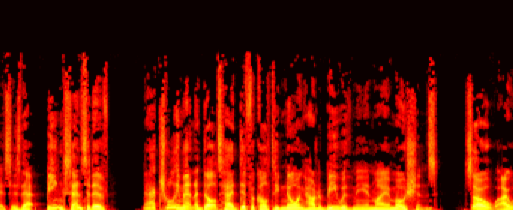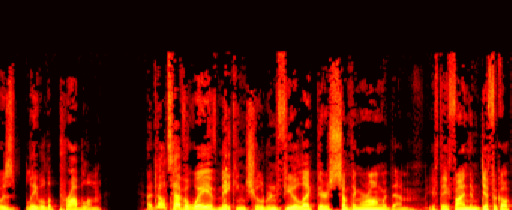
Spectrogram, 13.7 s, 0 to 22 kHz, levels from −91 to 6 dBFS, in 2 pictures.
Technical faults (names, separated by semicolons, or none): MP3 compression; corrupt frame decoded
